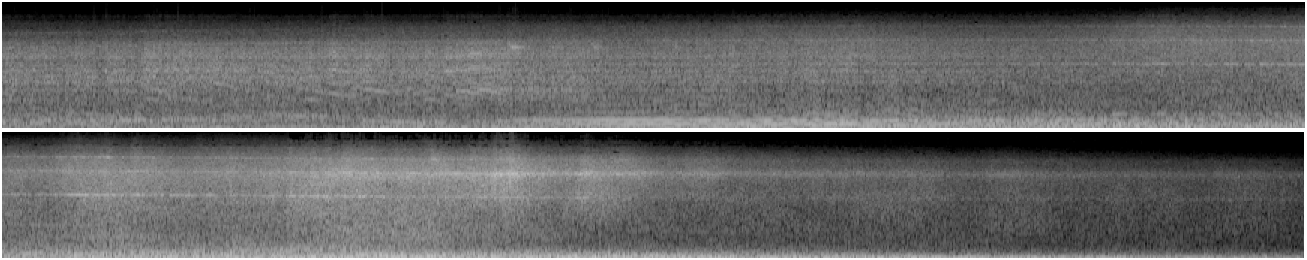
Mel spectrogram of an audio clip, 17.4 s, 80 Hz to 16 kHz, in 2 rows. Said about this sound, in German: Sie haben sich jetzt erschreckt, nicht wahr? Das ist doch nur der 17-Uhr-Flieger.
